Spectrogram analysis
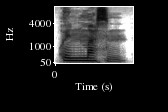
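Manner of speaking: emphatic. A narrator's reading. Emphatic repetition.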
